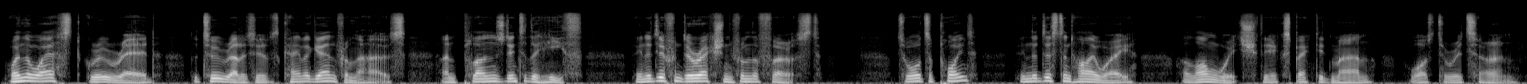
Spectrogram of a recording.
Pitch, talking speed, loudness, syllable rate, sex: 110 Hz, 155 wpm, -19 LUFS, 4.9 syllables/s, male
